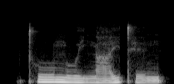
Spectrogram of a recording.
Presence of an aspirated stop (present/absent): present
